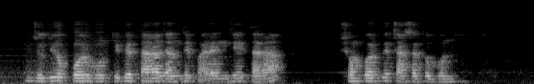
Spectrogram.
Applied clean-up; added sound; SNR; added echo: neural separator model SepFormer DNS4.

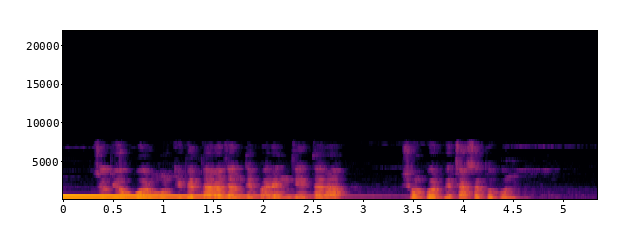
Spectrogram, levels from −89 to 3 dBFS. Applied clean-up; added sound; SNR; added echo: none; Keyboard (musical); -4 dB; reverberation time 0.2 s.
